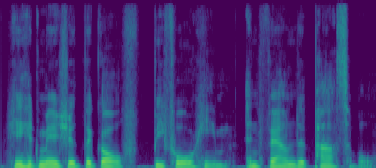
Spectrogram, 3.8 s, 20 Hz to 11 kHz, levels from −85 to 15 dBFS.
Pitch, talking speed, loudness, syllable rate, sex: 120 Hz, 175 wpm, -16 LUFS, 5.1 syllables/s, female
